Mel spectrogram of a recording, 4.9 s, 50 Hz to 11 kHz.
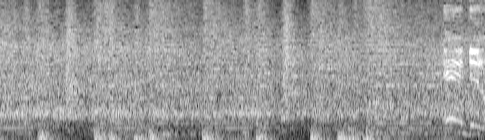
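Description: A stadium crowd roars steadily during an NCAA 26 college football video game featuring Texas A&M, a dense continuous din with commentators talking over it.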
